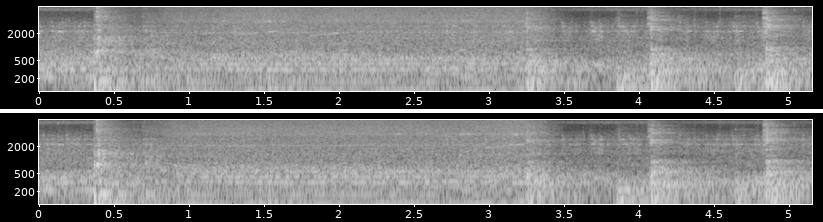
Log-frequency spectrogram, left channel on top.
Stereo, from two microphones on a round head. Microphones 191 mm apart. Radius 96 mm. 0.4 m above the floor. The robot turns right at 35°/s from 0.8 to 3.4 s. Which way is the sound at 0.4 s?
Centre (ahead or behind).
